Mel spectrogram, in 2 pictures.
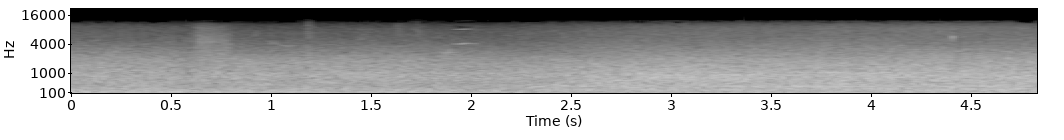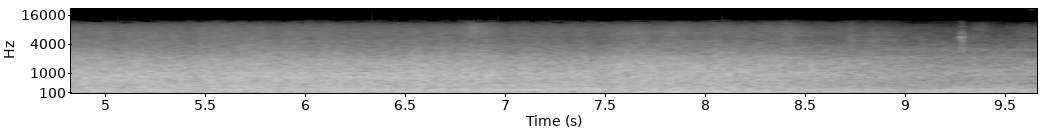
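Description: Road traffic passing on a busy street: a steady rush of car tyres and engines that swells a few seconds in and eases near the end.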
